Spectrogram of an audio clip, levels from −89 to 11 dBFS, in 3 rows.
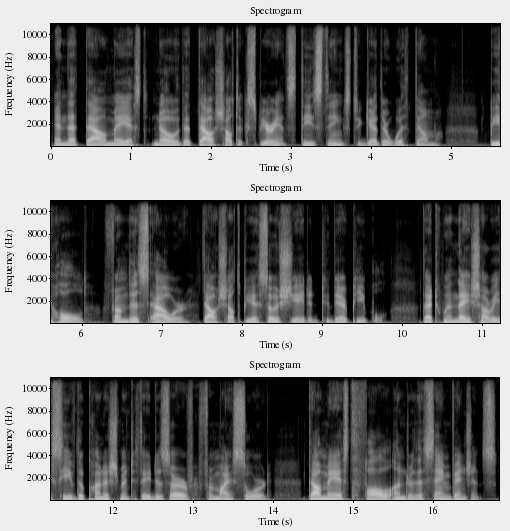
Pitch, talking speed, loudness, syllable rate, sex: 105 Hz, 155 wpm, -20 LUFS, 4.3 syllables/s, male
